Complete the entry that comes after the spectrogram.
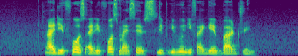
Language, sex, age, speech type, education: Nigerian Pidgin, male, 15-29, spontaneous, tertiary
